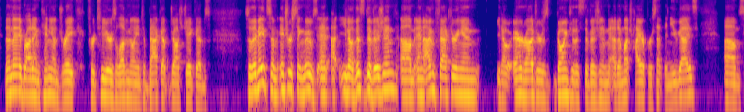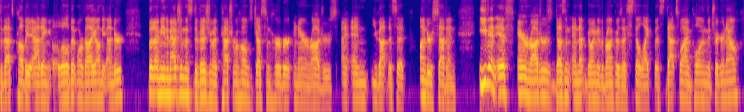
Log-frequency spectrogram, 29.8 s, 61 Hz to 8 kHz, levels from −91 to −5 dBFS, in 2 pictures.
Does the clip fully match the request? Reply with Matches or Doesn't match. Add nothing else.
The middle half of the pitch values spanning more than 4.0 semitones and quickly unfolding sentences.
Doesn't match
